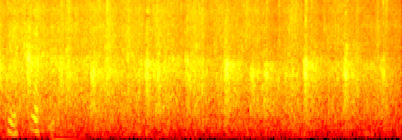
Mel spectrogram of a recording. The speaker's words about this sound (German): Und deswegen vielleicht jetzt schon mal ein Applaus für diejenigen, die ehrenamtlich so eine Leidenschaft an den Tag legen und das Baseballcamp machen.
